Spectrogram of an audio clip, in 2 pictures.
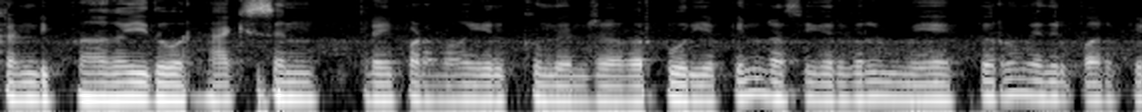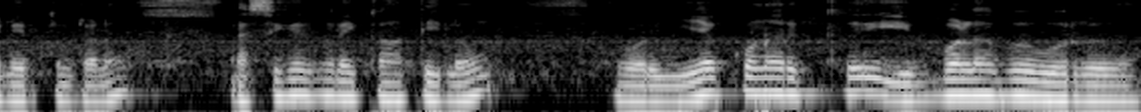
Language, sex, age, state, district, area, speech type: Tamil, male, 30-45, Tamil Nadu, Pudukkottai, rural, spontaneous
